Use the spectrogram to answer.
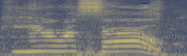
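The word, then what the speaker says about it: Curaçao: Welcome everyone to Curacao. That's how we pronounce the name of the island.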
